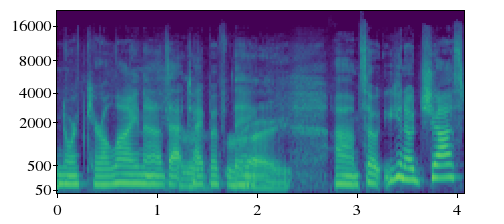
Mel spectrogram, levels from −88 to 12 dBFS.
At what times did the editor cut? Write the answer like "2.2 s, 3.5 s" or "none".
none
